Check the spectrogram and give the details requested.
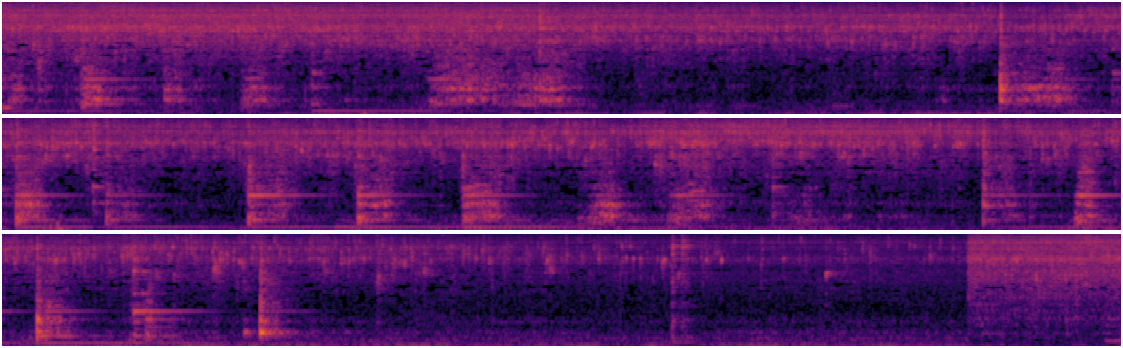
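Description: Sliced garlic sizzling in hot oil in a metal pot, with a metal slotted spatula scraping and clinking against the pot in runs of quick strokes. The strokes stop a few seconds before the end, leaving the steady sizzle.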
